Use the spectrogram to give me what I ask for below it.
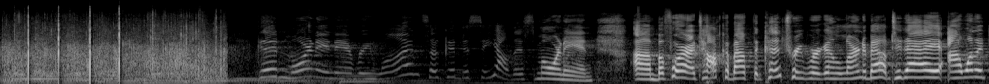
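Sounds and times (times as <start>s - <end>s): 
audience applause: 0.0s - 2.3s
speech: 4.4s - 9.8s.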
